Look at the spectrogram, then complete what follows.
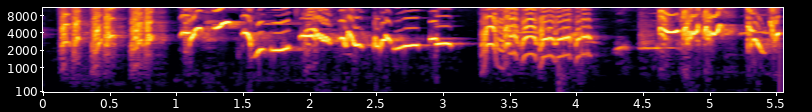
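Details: Oriental magpie-robin (kacer) singing 'gacor', used as a tutor song: buzzy chattering bursts alternate with quick descending whistles and bouncing, warbled notes, almost without a break.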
